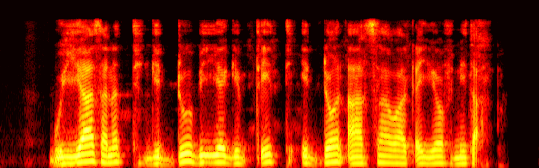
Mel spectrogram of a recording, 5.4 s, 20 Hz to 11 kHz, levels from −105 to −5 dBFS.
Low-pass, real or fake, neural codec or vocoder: 7.2 kHz; fake; codec, 16 kHz, 16 kbps, FunCodec, trained on LibriTTS, 50 frames a second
